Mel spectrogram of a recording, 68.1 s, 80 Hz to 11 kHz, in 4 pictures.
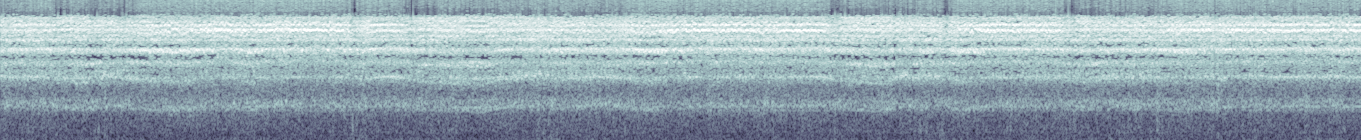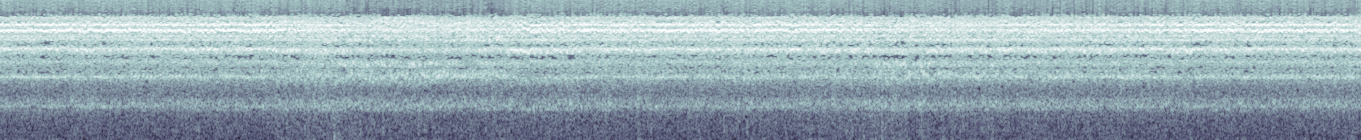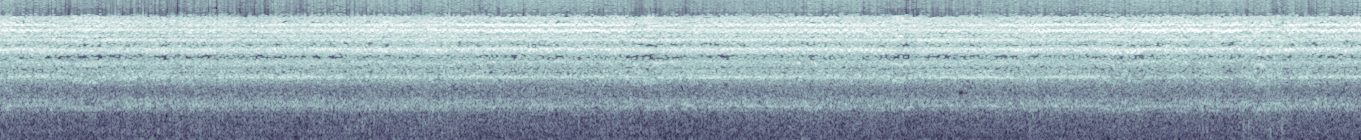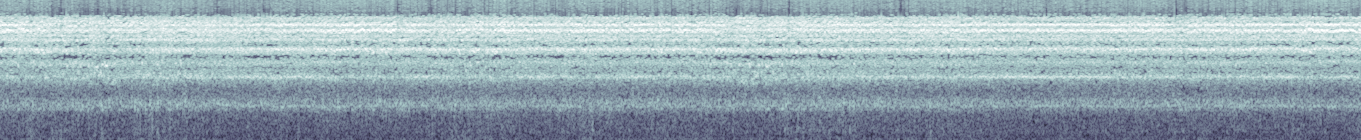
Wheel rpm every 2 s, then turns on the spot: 230, 220, 220, 230, 230, 220, 230, 220, 230, 230, 230, 220, 230, 230, 230, 230, 230, 230, 230, 230, 230, 230, 230, 230, 220, 230, 220, 230, 230, 240, 230, 230, 230, 230.
none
